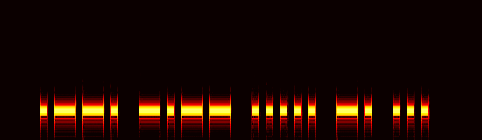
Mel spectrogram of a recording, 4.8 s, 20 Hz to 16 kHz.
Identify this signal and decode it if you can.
Morse code, heard as a keyed tone, about 17 wpm, 700 Hz. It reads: PY5NS
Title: DXCC-100 Call Signs - 5 Characters - Repeated 3x - 17wpm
